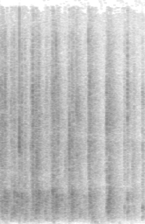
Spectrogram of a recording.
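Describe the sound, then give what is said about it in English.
Audience applause for a participant at a CPR training demonstration. A steady, fairly faint patter of many hands clapping continues throughout. “Can you give her a round of applause? That's tough work. Good job.”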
